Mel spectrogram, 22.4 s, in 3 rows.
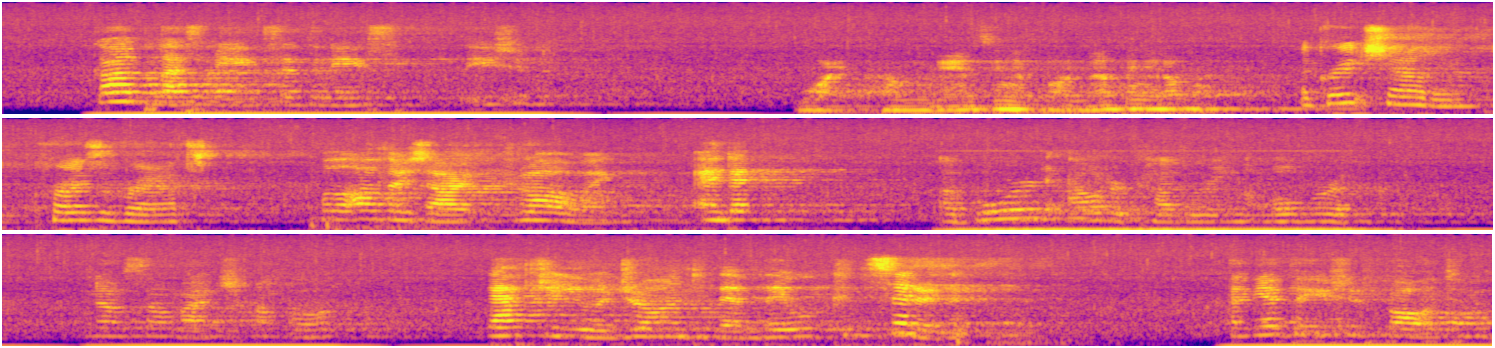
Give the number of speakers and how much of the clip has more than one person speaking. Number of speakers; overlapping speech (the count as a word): five, no overlap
